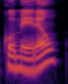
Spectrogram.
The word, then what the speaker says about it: comerão: Muito parecido, comerão, comeram. Uma sílaba muda tudo e aonde vai a ênfase, a tônica da sílaba, muda todo o sentido.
